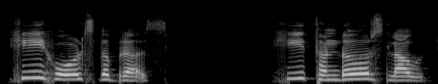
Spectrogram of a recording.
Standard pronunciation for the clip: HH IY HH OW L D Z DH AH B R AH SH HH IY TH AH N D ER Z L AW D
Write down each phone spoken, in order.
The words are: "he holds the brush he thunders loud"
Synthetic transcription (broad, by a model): HH IY HH OW L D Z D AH B R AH S HH IY T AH N D ER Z L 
